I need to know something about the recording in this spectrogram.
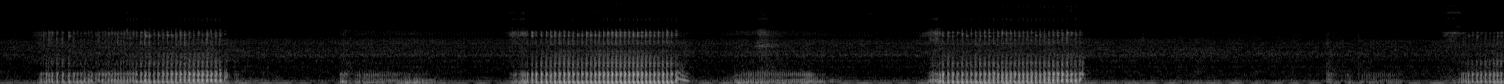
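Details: Puppy asleep for a nap after playing all morning: loud, rumbling snores about every four seconds with quieter breaths between, loud enough to drown out the television.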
